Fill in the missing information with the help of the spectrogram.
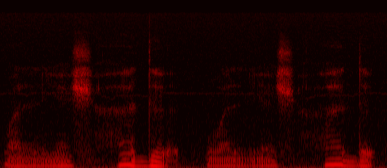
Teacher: yashad ini kolkola kubro sebab berada di akhir kalimat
